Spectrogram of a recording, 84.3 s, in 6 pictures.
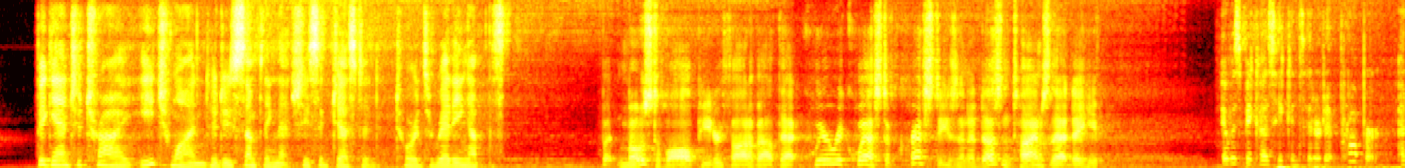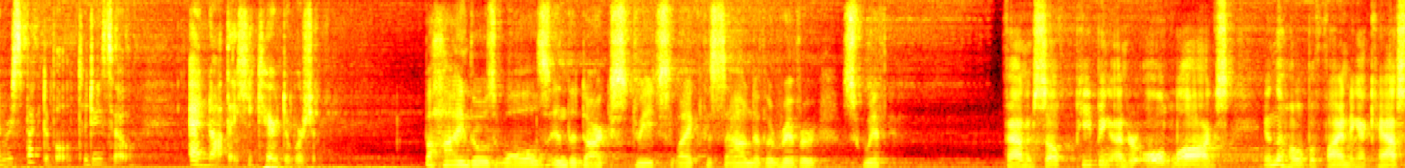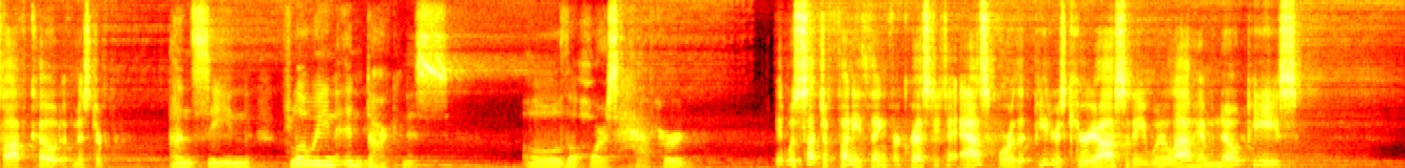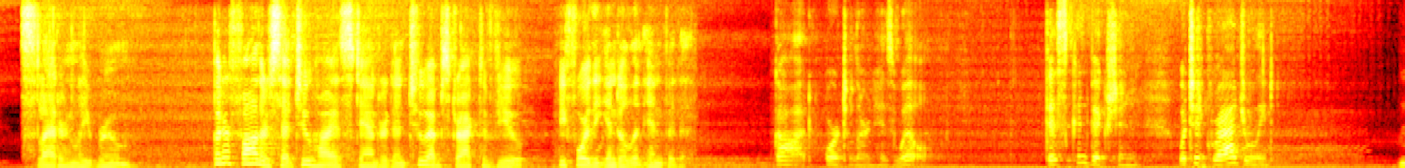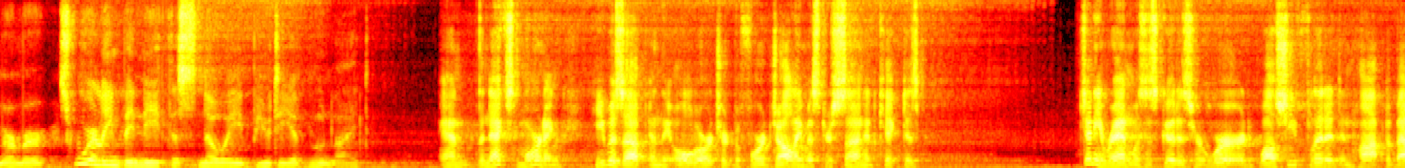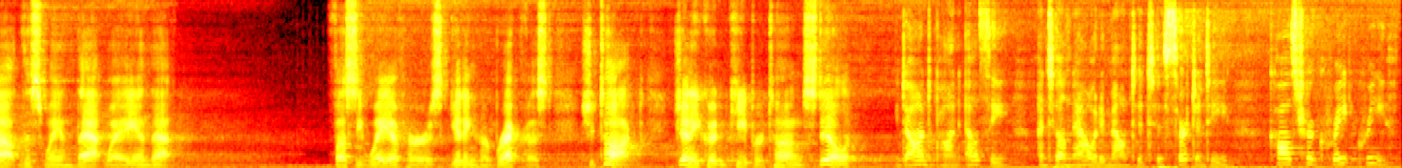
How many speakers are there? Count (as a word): four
